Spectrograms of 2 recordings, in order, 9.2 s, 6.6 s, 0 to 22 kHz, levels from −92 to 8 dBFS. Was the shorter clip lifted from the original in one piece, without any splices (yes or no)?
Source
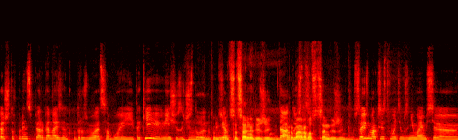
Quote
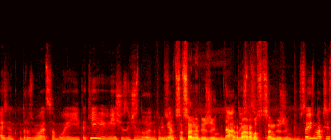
yes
